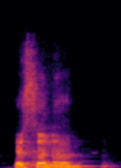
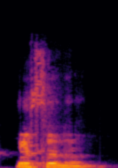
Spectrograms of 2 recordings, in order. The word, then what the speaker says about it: Köszönöm: Köszönöm. Besenem? Köszönöm.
